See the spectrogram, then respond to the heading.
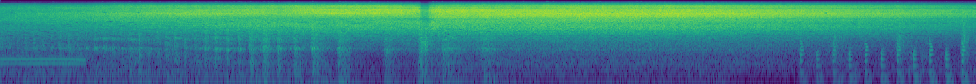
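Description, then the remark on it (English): A steam train hisses loudly as it pulls in, a steady wash of steam under rhythmic chuffs that swell, then settle into a quicker, tighter puffing near the end. “The train is coming!”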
